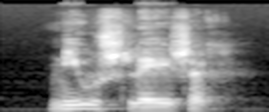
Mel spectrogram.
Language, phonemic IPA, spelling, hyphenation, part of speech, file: Dutch, /ˈniu̯sˌleː.zər/, nieuwslezer, nieuws‧le‧zer, noun, Nl-nieuwslezer.ogg
- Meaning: a newsreader, a news anchor, a newscaster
